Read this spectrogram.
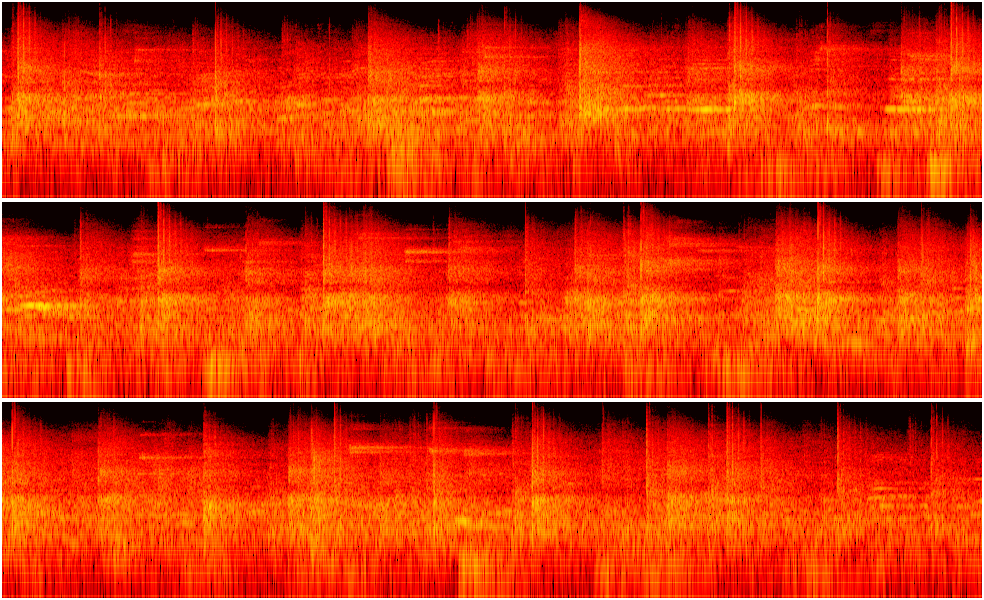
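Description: Sneakers squeak on a wooden court floor.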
